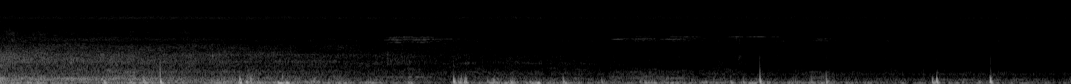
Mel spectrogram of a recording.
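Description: Quiet outdoor background with a low rumble and scattered soft knocks. A faint high-pitched call comes twice in the middle.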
